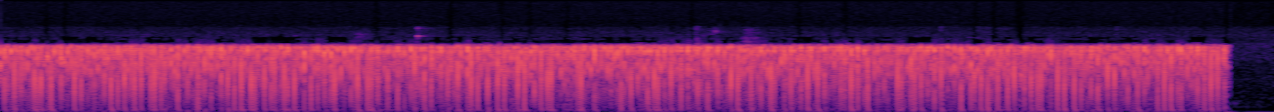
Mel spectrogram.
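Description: Through the ultrasound detector, a constant frying buzz with rapid crackle that doesn't let up, typical of corona discharge on energized equipment.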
